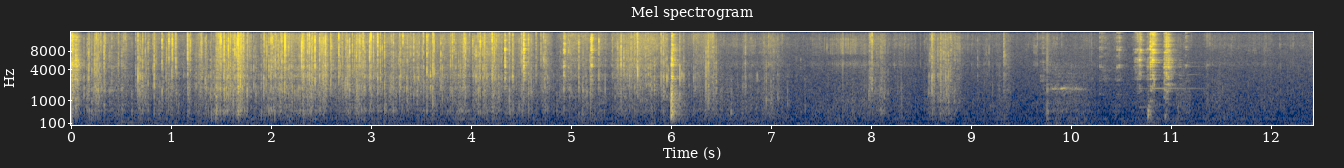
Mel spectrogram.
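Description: Plastic packaging crinkling and rustling as palette knives are unwrapped by hand, busiest in the first half, then thinning out to scattered light clicks and clinks, with a small cluster of them near the end.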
